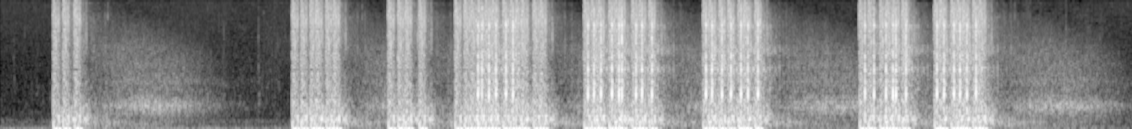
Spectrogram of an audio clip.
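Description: Sustained automatic gunfire from a video game battle near a tank, coming in several loud, dense bursts of about a second each with short pauses between them.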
